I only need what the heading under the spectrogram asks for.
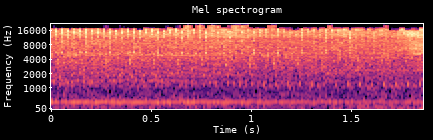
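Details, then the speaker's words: Toyota Prius in for heat warning, misfire and coolant loss, after repair: steady, even idle at about 78° coolant, no misfire shown; water pump speed 27 against target 23; constant mid-pitched hum, no skips or knocks, normal. "कोई misfire नहीं है और जो target है वो 23 है और जो स्पीड इसकी आ रही है पंप की वो आ रही है 27 और ये स्टेशन आरपीएम है"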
